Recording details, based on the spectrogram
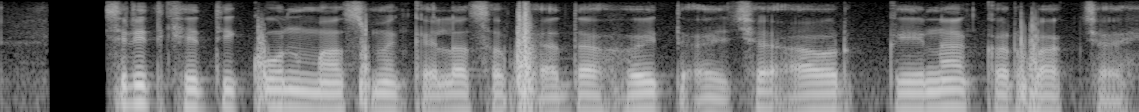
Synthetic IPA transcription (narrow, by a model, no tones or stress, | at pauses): sɾit̪ʰkʰet̪ikonmasmekəlasəpʰad̪aɦojt̪əjt͡ʃʰɛ̰ʔaʊɾkenakəɾbakt͡ʃa̰ɦii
